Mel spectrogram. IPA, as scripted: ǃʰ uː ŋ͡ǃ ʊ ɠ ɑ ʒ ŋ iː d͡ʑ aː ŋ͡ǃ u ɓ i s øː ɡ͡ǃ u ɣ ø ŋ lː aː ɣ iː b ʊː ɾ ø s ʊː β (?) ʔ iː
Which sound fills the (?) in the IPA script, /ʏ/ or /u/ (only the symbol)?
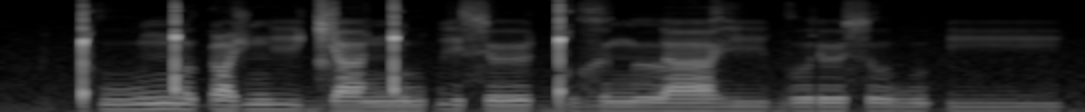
u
